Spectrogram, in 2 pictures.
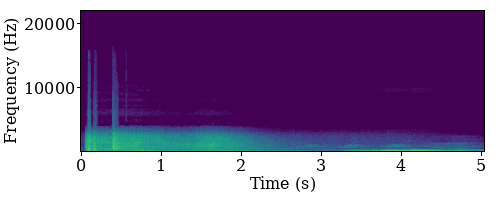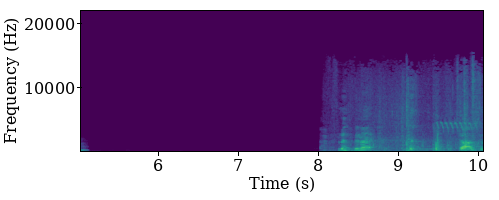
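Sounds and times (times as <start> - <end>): slowed deep rumble: 0.2 - 5.2
slowed moaning voices: 3.3 - 5.1.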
